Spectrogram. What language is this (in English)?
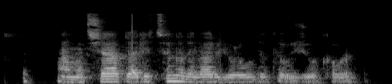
Pashto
